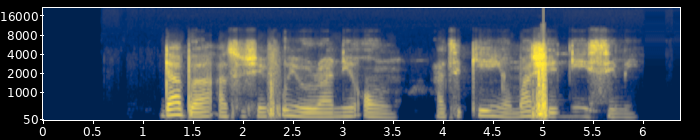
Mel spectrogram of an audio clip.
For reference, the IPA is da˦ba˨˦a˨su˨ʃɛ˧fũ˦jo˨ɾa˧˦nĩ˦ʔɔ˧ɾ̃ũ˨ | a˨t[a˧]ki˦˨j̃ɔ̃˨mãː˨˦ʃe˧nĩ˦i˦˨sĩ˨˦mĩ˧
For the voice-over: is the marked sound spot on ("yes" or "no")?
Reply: no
